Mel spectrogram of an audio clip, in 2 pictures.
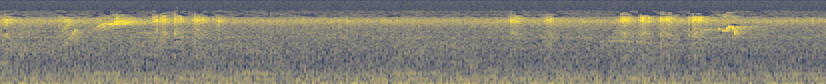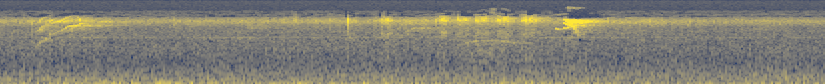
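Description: Quiet outdoor ambience with faint, scattered high-pitched bird chirps and short sweeping calls, the clearest one just before the end.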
